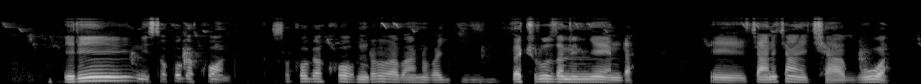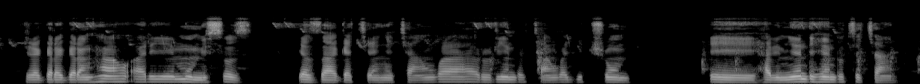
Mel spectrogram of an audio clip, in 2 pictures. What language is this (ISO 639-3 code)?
kin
